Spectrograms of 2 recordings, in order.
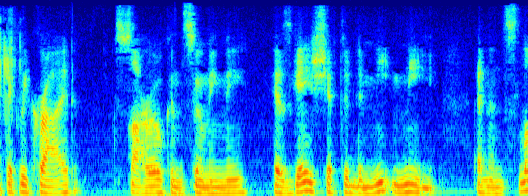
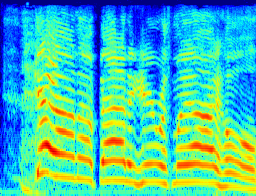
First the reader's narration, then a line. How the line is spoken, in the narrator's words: I shouted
